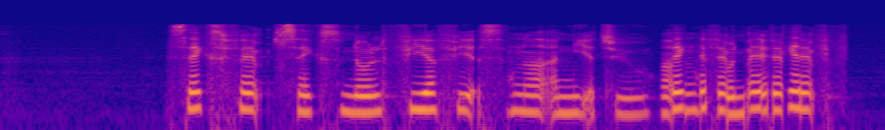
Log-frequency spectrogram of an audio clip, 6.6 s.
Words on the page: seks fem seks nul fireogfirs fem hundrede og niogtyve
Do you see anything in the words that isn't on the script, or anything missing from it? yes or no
yes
